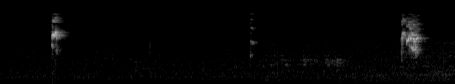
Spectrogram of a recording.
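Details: Pet rosy-faced lovebird uttering a loud piercing chirp, a faint thin peep, then a harsh rasping double chirp after a pause, over quiet room hiss.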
